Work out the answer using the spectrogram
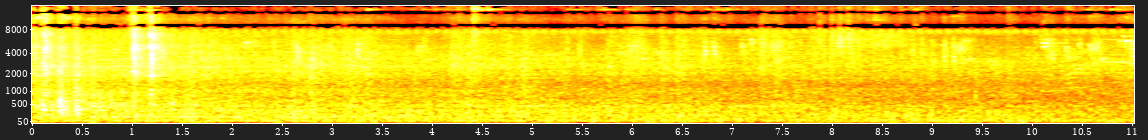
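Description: Passenger train rolling along the track and moving away, its wheels clattering over the rail joints with a few sharp clicks about a second in, the rumble fading steadily.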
